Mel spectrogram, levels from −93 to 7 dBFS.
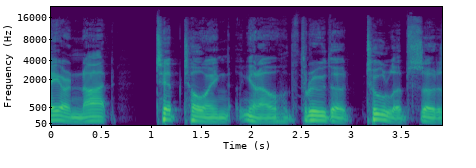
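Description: No technical faults can be heard anywhere in this speech recording. There is no moment in the audio that calls for a timestamp or a closer listen.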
